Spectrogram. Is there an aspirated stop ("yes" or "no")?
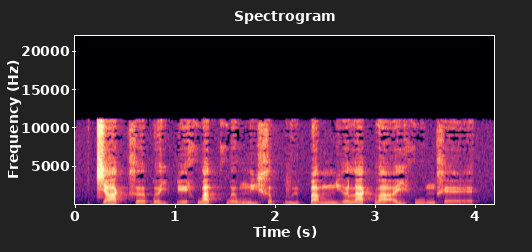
no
